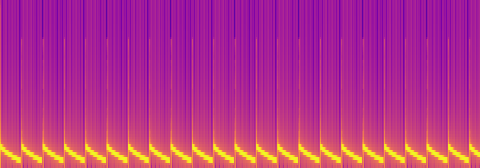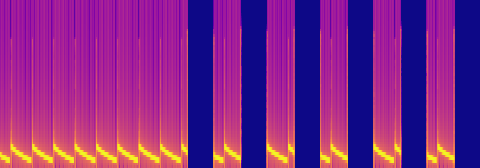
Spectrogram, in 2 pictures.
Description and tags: Clear sound of the acoustic signal from most crossing pedestrians in Madrid (Spain). Recreated on Audacity.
